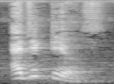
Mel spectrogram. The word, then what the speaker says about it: adjective: As you can see on your screen, our today's topic is adjectives. Yes, first of all, I will try to correct your pronunciation. It's adjective. D is silent.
